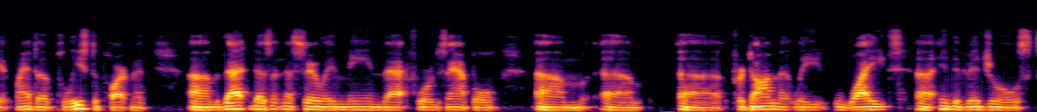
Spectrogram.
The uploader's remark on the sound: This online panel discussion shares insights into these issues.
